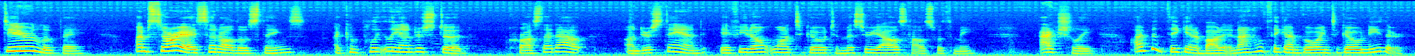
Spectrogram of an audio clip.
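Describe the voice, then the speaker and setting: A woman's voice: medium pitch, expressive, normal speed, close to an everyday voice, rough recording. A woman voicing an earnest young schoolgirl in a children's novel, carefully dictating and correcting a letter. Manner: careful dictation with self-corrections, spelling out words.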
